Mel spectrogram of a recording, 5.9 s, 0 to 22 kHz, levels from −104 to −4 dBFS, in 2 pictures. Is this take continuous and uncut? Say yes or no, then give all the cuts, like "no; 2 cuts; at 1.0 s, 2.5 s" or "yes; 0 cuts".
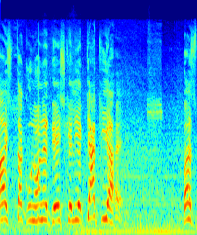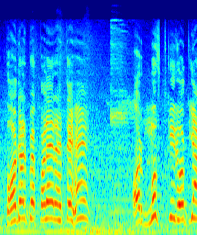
yes; 0 cuts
